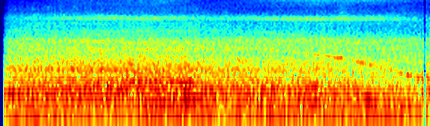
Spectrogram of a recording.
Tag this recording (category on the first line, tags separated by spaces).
Soundscapes > Urban
streetcar tram transport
